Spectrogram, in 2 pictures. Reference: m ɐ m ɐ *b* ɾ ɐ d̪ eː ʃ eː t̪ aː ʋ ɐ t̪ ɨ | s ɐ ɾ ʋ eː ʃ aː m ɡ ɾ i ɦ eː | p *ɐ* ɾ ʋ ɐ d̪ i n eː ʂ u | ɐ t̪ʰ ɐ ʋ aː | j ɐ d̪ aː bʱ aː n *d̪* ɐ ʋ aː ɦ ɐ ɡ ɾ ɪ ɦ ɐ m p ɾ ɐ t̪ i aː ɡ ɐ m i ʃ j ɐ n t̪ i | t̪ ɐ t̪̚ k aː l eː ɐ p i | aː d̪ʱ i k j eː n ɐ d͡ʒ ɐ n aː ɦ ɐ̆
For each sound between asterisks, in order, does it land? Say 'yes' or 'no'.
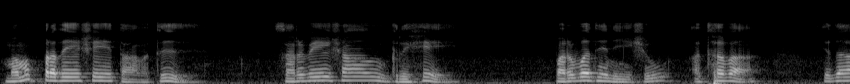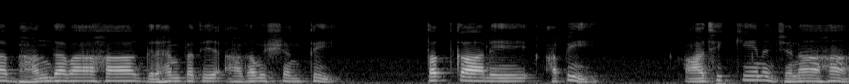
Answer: no, yes, yes

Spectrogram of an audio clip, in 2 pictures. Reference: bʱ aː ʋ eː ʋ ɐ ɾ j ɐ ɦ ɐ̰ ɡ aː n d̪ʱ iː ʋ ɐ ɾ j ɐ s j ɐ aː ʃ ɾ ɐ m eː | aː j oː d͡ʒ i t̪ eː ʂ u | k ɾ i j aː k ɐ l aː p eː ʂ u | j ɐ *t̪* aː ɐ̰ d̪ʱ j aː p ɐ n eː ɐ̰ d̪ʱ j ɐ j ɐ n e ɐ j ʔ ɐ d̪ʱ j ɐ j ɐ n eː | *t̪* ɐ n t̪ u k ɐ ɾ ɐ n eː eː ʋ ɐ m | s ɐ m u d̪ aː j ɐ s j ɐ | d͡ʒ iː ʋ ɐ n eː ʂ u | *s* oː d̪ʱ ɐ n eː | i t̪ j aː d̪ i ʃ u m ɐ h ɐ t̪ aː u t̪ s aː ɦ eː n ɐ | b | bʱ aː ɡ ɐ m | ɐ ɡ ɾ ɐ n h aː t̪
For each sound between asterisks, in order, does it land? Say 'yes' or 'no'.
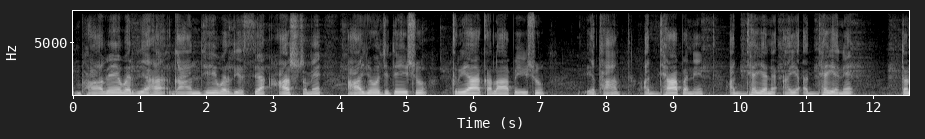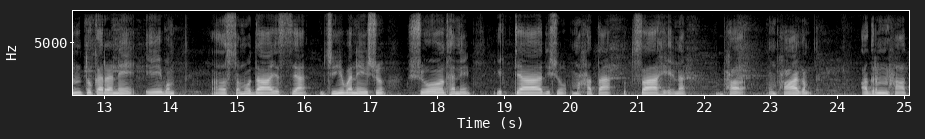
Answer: no, yes, no

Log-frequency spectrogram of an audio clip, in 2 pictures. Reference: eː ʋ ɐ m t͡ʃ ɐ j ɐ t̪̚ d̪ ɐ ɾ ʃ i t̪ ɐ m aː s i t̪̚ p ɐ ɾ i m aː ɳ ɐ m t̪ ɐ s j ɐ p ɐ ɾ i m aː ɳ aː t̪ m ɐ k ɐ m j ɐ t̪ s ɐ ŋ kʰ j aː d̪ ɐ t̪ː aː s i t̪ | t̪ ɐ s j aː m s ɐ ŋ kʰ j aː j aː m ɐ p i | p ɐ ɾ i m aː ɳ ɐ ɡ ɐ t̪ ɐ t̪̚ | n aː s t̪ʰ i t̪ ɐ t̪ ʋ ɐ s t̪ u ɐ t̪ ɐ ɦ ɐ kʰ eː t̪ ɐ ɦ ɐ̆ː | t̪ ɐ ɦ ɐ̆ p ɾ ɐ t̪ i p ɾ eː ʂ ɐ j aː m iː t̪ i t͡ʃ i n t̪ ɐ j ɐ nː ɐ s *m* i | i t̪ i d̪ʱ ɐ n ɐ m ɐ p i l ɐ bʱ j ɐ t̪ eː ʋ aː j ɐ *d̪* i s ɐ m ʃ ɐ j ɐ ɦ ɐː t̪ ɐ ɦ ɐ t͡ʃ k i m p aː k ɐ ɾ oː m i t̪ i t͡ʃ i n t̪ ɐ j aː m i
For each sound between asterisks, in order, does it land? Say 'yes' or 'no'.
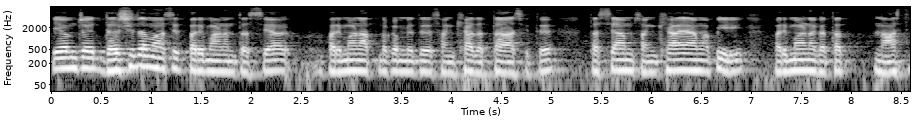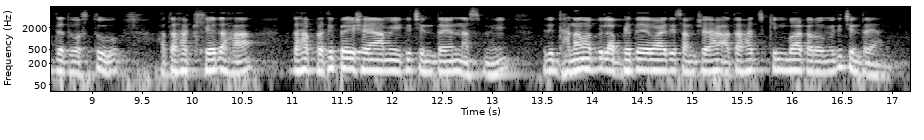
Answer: yes, no

